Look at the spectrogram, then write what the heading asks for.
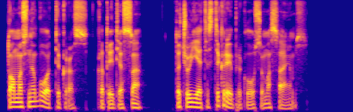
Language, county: Lithuanian, Klaipėda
